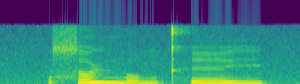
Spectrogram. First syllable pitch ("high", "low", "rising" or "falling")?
high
